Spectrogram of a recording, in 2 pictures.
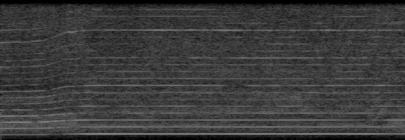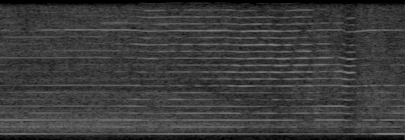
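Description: A router whines steadily at high speed, cutting through wood.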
